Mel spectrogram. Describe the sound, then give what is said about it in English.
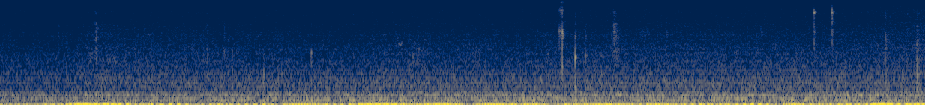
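Faint, scattered computer keyboard taps, someone typing in something to double-check exact wording, click sparsely over a steady low background hum, a few quick keystrokes at a time, with no one speaking. “Chris says, and Chris, I am just typing in something to double-check the exact verbiage of something.”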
